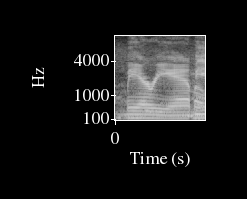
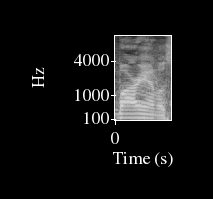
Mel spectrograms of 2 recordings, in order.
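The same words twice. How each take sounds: First: It is said the local Chicago way. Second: It is said the standard, non-local way. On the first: The speaker calls it wrong. "Don't be a Chicagoan and try to pronounce it" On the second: The speaker calls it right. "And it's Mariano's"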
